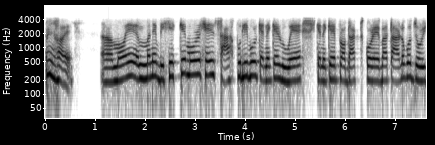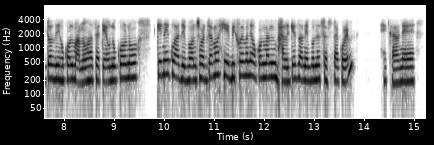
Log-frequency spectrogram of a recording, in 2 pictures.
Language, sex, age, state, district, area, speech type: Assamese, female, 30-45, Assam, Dibrugarh, rural, conversation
